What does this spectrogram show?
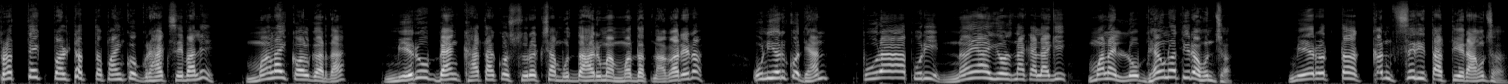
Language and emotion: Nepali, angry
